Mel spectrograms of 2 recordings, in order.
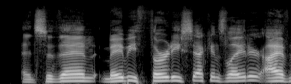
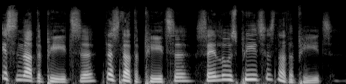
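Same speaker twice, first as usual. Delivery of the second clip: put-on Italian accent; 5 semitones higher than usual. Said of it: "And he's like".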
